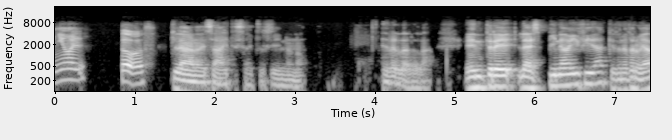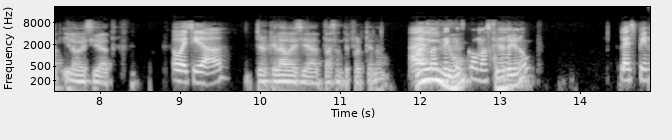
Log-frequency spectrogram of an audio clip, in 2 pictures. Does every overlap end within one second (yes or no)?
no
